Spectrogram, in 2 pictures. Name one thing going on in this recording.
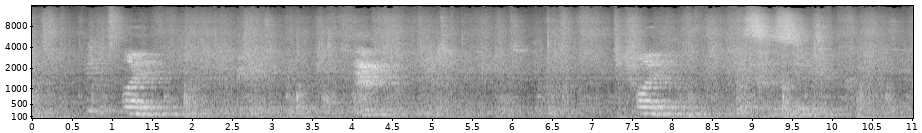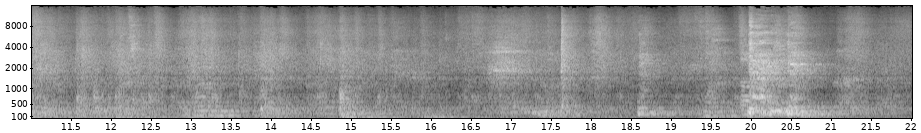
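A young man calls out instructions loudly in an echoing room.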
